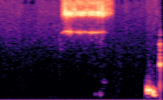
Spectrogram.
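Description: Near silence on a video-call feed, with only a faint, brief high hiss about a second in: the remote speaker's audio dropping out on an intermittent connection.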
